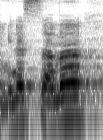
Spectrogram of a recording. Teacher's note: مد متصل ہے سے 3 4 الف کے برابر کھینچیں گے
